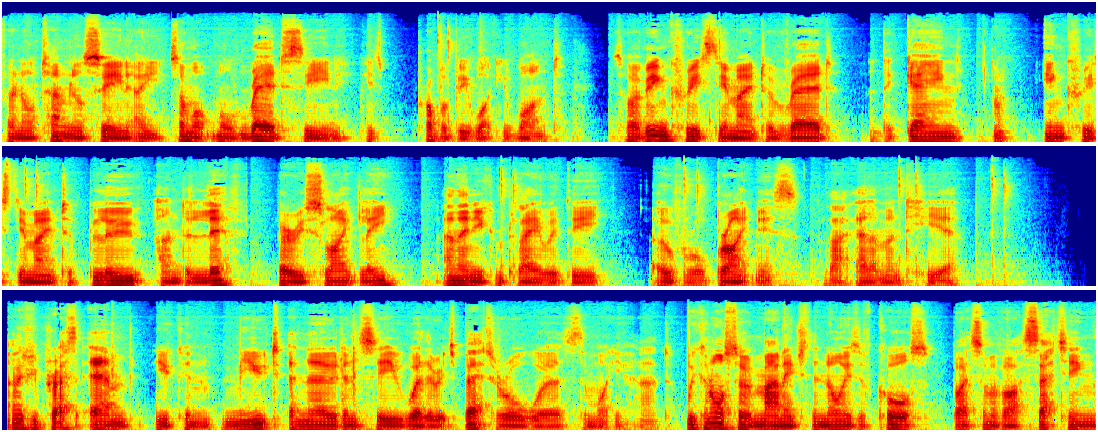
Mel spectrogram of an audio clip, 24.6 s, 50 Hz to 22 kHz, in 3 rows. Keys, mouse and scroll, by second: 3.2 click, 5.3 click, 8.4 click, 11.3 click, 12.0 click, 14.9 click, 15.6 click, 17.2 m, 24.0-24.6 scroll up 1.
